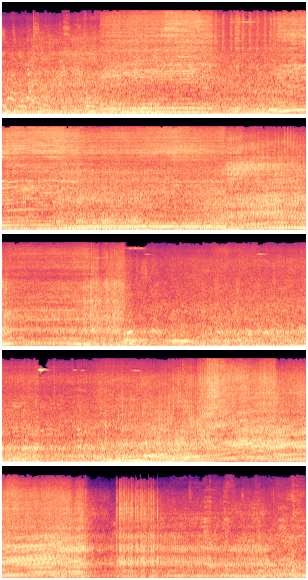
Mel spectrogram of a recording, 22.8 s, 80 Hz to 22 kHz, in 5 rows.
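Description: Audi RS6 C7's twin-turbo V8 through a Milltek straight-pipe exhaust, very loud, revving and accelerating hard several times. Each pull rises and falls in pitch, partly echoing in a road tunnel.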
